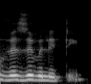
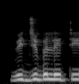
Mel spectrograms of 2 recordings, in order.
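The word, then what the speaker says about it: visibility: से तो यहां पर एस को हम ज़ प्रोनाउंस करेंगे। तो विजिबिलिटी विजिबिलिटी इसका सही प्रोनाउंसिएशन हो जाएगा। विजिबिलिटी नहीं विज़िबिलिटी।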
